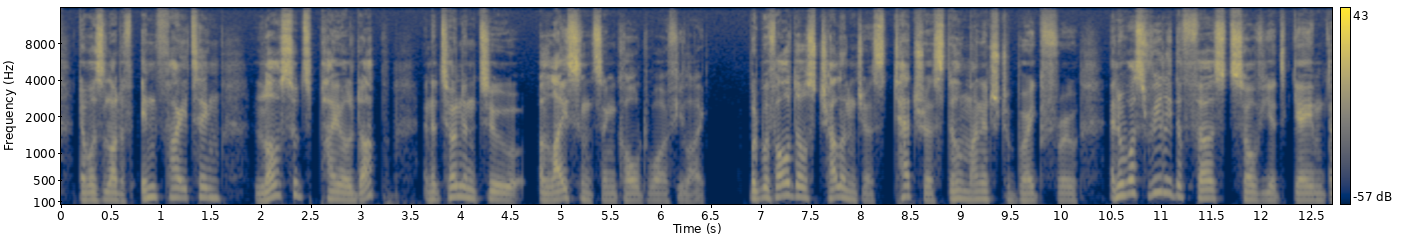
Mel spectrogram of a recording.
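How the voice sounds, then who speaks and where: A man with a German accent speaks at a moderate pace and a fairly high pitch, with lively intonation. The recording is very clean, with a silent background and a dry, close sound with no echo. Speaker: podcast co-host. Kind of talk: casual podcast chat.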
